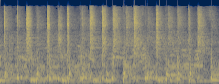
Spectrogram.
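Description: Somali niiko dance music driven by fast, dense drumming, with a pitched melodic line running over the beat.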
